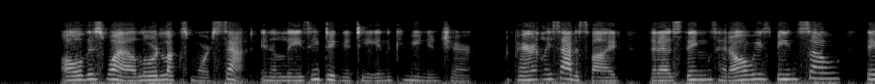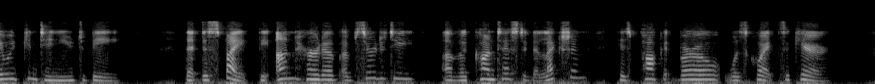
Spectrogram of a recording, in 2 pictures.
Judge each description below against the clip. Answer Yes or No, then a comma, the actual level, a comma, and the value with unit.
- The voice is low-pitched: No, high, 210 Hz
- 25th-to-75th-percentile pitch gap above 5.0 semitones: No, average, 4.7 semitones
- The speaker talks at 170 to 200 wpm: No, average, 145 wpm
